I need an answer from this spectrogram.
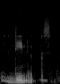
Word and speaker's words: Linux: My name is Linus, and I pronounce Linux as Linux.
